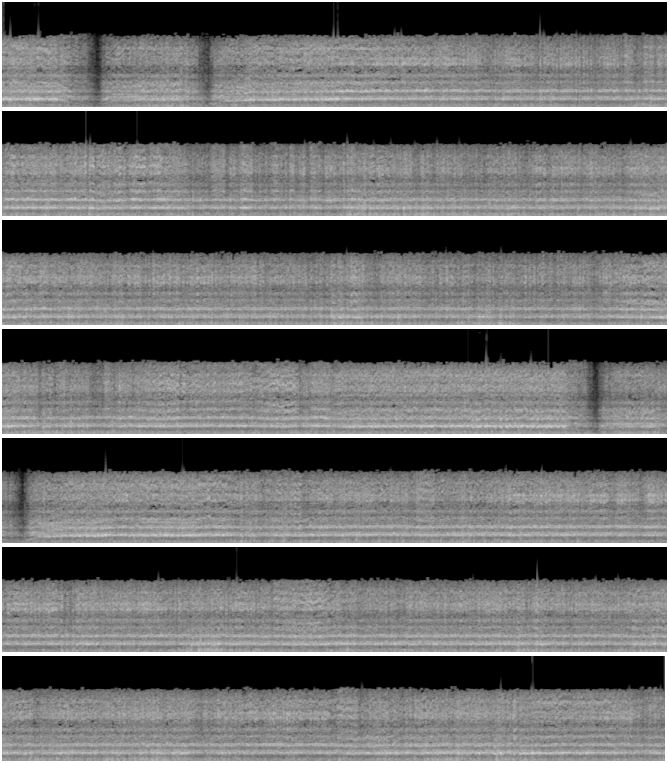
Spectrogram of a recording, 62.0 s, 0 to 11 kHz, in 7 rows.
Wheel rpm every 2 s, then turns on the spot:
160, 150, 220, 230, 230, 230, 230, 230, 230, 230, 230, 240, 230, 220, 230, 210, 200, 110, 180, 220, 230, 230, 230, 240, 220, 230, 230, 230, 230, 220, 230.
none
